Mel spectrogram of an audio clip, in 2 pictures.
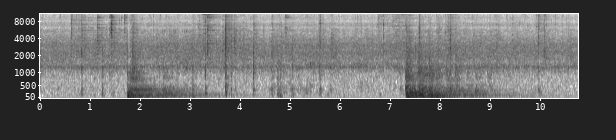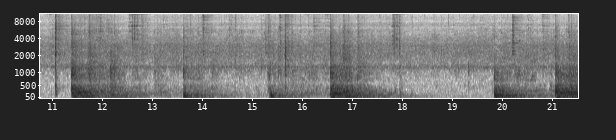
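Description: Heavy rain hissing steadily, with repeated thuds and knocks of oil palm fruit bunches being thrown into a truck's bed, and several stretches of low rumbling.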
